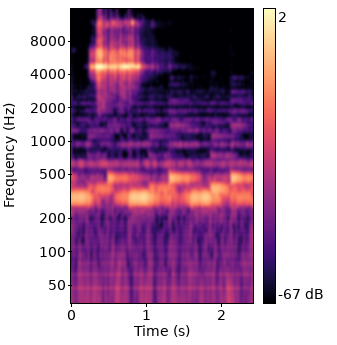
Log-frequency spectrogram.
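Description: A small cat-collar bell jingles once, for about half a second, a little after the start. Soft background music with a slow, stepping melody plays under it.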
